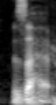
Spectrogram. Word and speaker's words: Zahr: Zahr, Zahr, right. Yeah. like a rose.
